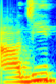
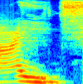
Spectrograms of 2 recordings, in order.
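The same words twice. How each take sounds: First: Said in the usual way. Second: আইচ with i before the final consonant; inserted short i. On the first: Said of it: "সেটা কিভাবে". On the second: Shown as a demonstration. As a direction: slide from a into i in আইচ. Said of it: "দেখেন মাঝখানে কিন্তু রস্বই".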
